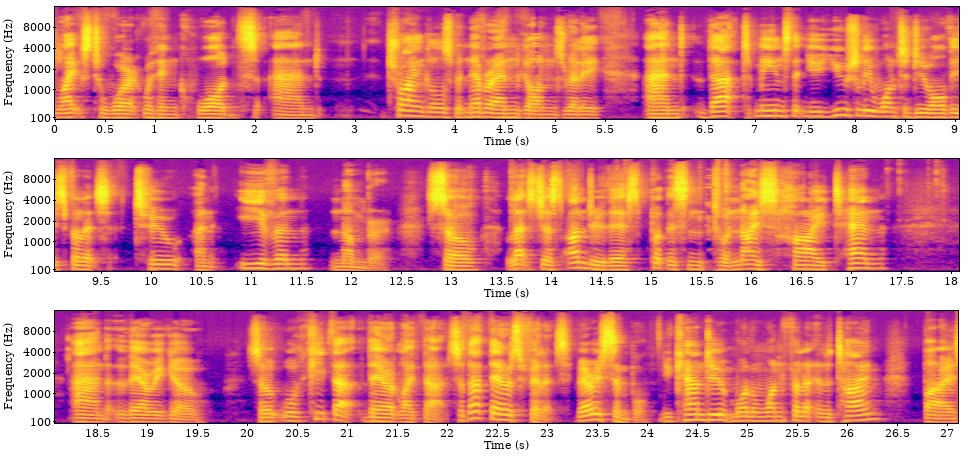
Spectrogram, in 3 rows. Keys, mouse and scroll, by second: 13.6 ctrl+z, 15.6 KP_1, 23.9-25.3 scroll down 1.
